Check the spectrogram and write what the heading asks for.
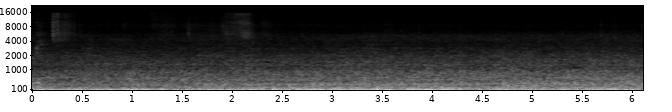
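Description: Steady low rumble of a moving car heard from inside its cabin: engine and road noise while driving.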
